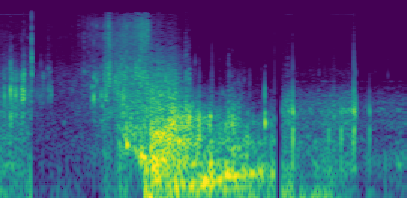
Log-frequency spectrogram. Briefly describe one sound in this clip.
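Water splashes and rushes in bubbles.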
